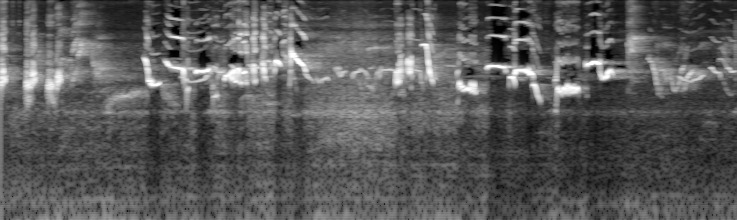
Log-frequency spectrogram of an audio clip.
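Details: Oriental magpie-robin lure song meant to set other magpie-robins singing: a fast medley of rich whistles, twangy slurs and harsh rasping bursts in rapid bouts, with a faint low hum underneath.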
